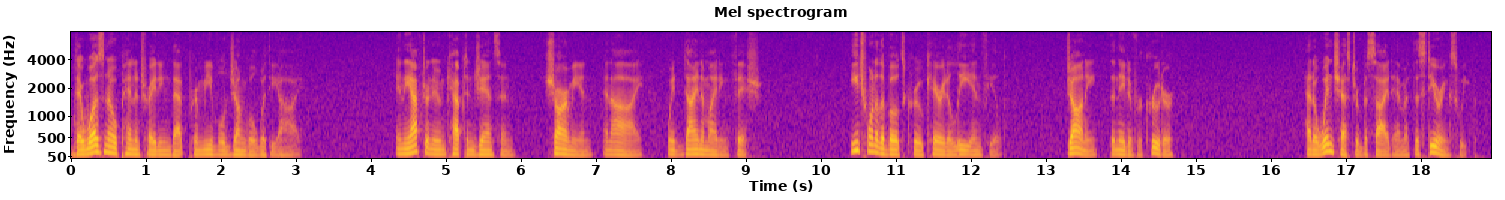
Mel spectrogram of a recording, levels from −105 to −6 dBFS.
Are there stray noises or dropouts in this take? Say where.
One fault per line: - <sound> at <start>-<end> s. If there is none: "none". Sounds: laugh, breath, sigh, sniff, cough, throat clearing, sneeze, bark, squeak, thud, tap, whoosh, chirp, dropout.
none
